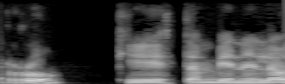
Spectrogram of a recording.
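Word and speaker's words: ρ: Entonces, al final, bueno, acá dejé esta P que se pronuncia RO, que es también en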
